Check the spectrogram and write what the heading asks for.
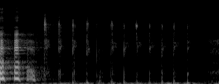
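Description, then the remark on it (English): A brief voice gives way to a quick, steady run of sharp clicks, about a dozen at an even fast pace, like a rapidly ticking clock, fairly quiet. “It sounded like a clock, a really fast clock, Yeah.”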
